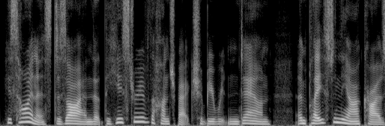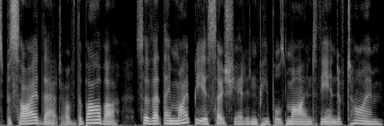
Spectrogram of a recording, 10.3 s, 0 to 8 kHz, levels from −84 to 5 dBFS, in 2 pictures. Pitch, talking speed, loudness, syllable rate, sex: 165 Hz, 215 wpm, -21 LUFS, 5.6 syllables/s, female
